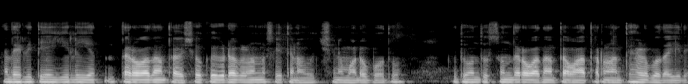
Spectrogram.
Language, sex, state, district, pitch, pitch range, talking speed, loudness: Kannada, male, Karnataka, Dakshina Kannada, 105 Hz, 100-110 Hz, 130 wpm, -17 LUFS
